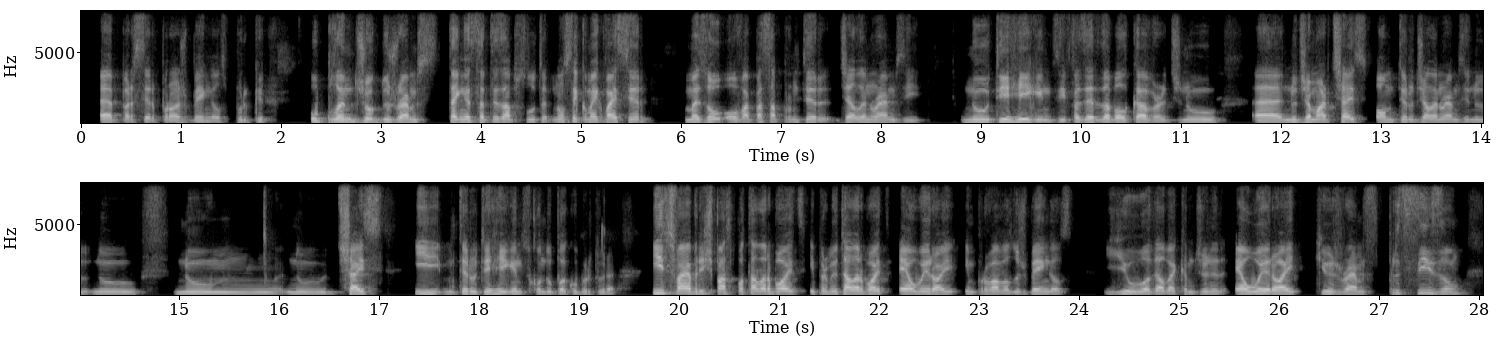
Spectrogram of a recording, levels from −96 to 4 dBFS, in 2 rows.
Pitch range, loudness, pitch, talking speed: 135-155 Hz, -29 LUFS, 145 Hz, 200 wpm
